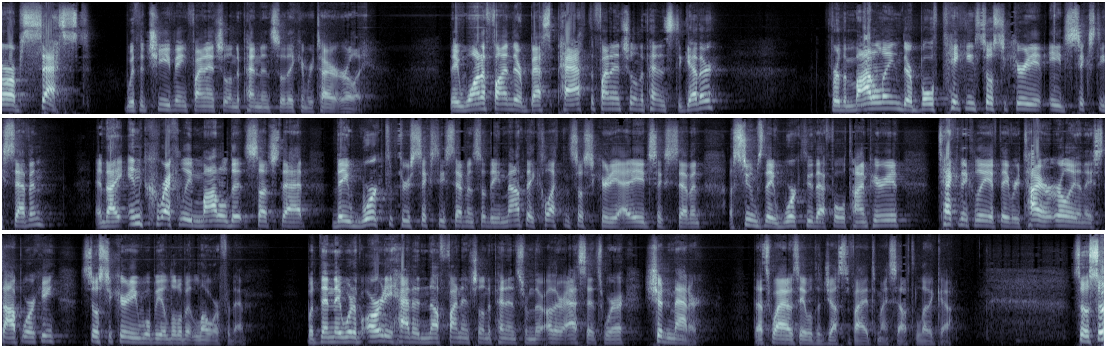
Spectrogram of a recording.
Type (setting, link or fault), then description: setting, live audience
